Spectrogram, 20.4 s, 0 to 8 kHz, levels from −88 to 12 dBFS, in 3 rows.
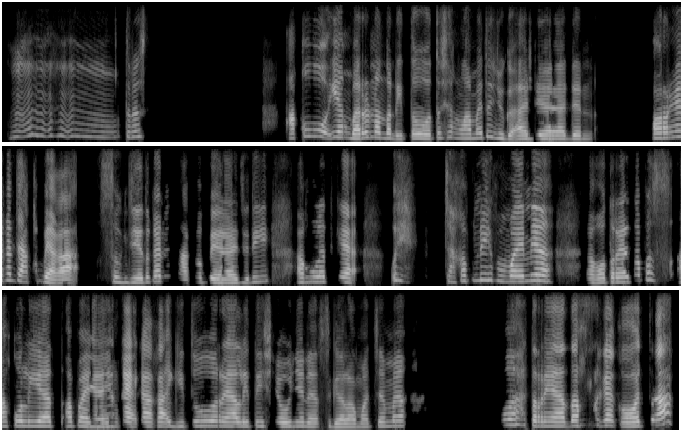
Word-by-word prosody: Mhm 325 +3 -14
mhm 400 0 -15
mhm, 330 -4 -17
terus 330 +2 -8 1.5
Aku, 365 - -1 0.2
yang 310 -1 +1
baru 245 +4 +6
nonton 270 -3 +1
itu, 245 - -5 0.2
terus 280 +1 -8
yang 290 - -11
lama 245 +1 -1
itu 335 - -8
juga 210 -4 -2
ada 225 0 -1 0.3
dan 215 -1 -1 0.7
orangnya 285 +4 +2
kan 370 - 0
cakep 300 +2 -3
ya, 225 - +8
Kak, 220 0 +8 0.3
Sung 275 -2 -5
J - - -16
itu 265 - -6
kan 305 - +2 0.2
cakep 230 +3 -5
ya, 225 - +3 0.2
jadi 225 +5 -6 0.4
aku 255 +1 0
liat 285 0 -2
kayak, 260 -2 +3 0.3
"Wih 355 - -6 0.4
cakep 300 +3 -5
nih 380 0 -2
pemainnya," 310 +2 +4 0.4
lah 235 - -5
kok 245 - +2
ternyata 265 +5 +2
pas 395 -4 -6 0.2
aku 265 +1 -2
liat 265 -1 +3 0.2
apa 260 0 -2
ya, 220 - 0
yang 240 - -8
kayak, 250 -3 +7
Kakak, 250 -1 +4
gitu 245 +2 -10 0.3
reality 245 0 +2
show-nya 245 +1 -2
dan 230 0 0
segala 210 -3 0
macamnya, 250 +5 -3 1.0
wah, 325 +1 -1
ternyata 260 -1 +3 0.2
pakek 300 -1 +2
kocak. 260 - +6
265 Hz, 165 wpm, -22 LUFS, 245-310 Hz, 1.5 s, ya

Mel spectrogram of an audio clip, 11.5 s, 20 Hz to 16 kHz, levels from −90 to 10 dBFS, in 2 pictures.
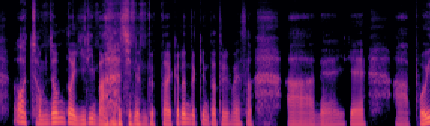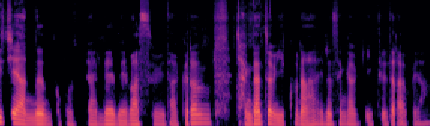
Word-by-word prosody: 어 150 - +4
점점 130 +5 +2
더 135 -2 +7
일이 115 +4 +1
많아지는 100 +1 +2
듯한 100 0 -1
그런 135 -1 +2
느낌도 120 -4 -2
들고 105 +1 -5
해서 100 -1 -6 0.5
아 90 -1 -4
네 85 0 -7
이게 95 -1 -4 0.4
아 85 -1 -10
보이지 140 +7 +5
않는 100 -3 +4
부분 90 - -15 0.2
아 95 -1 -3
네네. 95 -2 +1
맞습니다. 95 -1 -3
'그런 130 +1 0 0.3
장단점이 100 -1 +3
있구나.' 90 +1 -3
이런 105 -2 -2
생각이 105 -2 -8
들더라고요. 110 +2 -6
100 Hz, 310 characters per minute, -29 LUFS, 95-115 Hz, 0.5 s, 더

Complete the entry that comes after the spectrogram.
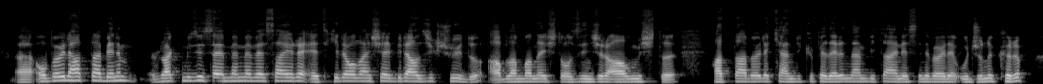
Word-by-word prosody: Aaa, 115 +1 0
o, 145 +1 +1
böyle, 180 +1 +4
hatta, 180 -1 +2
benim 175 -1 0
rock 150 +6 -1
müziği 175 +1 0
sevmeme 165 -1 +1
vs. 160 - -12 0.4
etkili 130 +4 -2
olan 155 -1 +2
şey 150 -1 -1
birazcık 145 -1 +1
şuydu: 140 -6 -3
Ablam, 130 +6 +1
bana, 135 0 +1
işte, 130 0 -3
o 125 - +1
zinciri 130 +1 0
almıştı, 125 -3 +1 0.3
hatta 130 +2 0
böyle, 135 0 0
kendi 130 -2 -3
küpelerinden 135 +1 0
bir 135 -1 -7
tanesini, 130 -1 -1
böyle, 130 +1 +3
ucunu 130 +2 -1
kırıp, 160 +4 +1
135 Hz, 165 wpm, -23 LUFS, 130-155 Hz, 0.4 s, böyle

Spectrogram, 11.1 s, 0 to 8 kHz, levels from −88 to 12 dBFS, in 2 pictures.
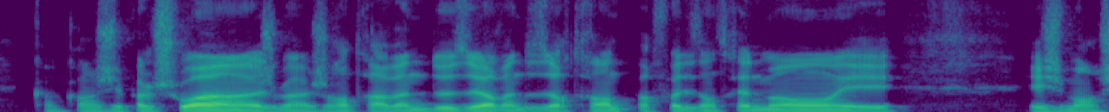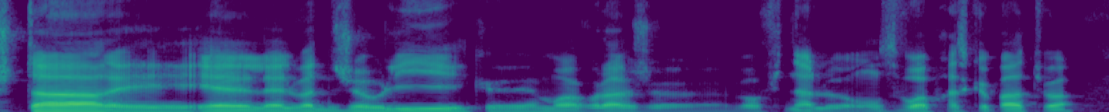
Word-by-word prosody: quand 85 - -14
quand 85 +2 -7
j'ai 85 +1 -5
pas 90 - -3
le - - -3
choix, 105 0 +7
hein, 90 -2 +5
je 80 - -4
me 80 -2 -2
je 80 - -7
rentre 90 0 -4
à 85 - +2
22:00-22:30, 95 +2 0
parfois - - -4
des 85 - -6
entraînements 95 +3 +1
et 85 -3 -1 0.6
et 100 - -2
je 90 -1 -5
mange 80 -2 -5
tard 105 -3 +6
et 80 +1 -3
elle, 95 -2 +2
elle 85 -1 0
va 85 0 -1
déjà 80 +1 -6
au - - -3
lit 95 +1 -2
et 80 - -9
que 75 0 -12
moi, 85 +1 -5
voilà, 85 -2 -3
je 80 0 -16 0.4
bah, - - -12
au - - -16
final 85 -3 -8
on 80 +2 -12
se 75 - -17
voit - - -2
presque - - -10
pas, 105 +1 0
tu - - -11
vois? 100 0 -4
90 Hz, 235 wpm, -23 LUFS, 85-95 Hz, 0.6 s, choix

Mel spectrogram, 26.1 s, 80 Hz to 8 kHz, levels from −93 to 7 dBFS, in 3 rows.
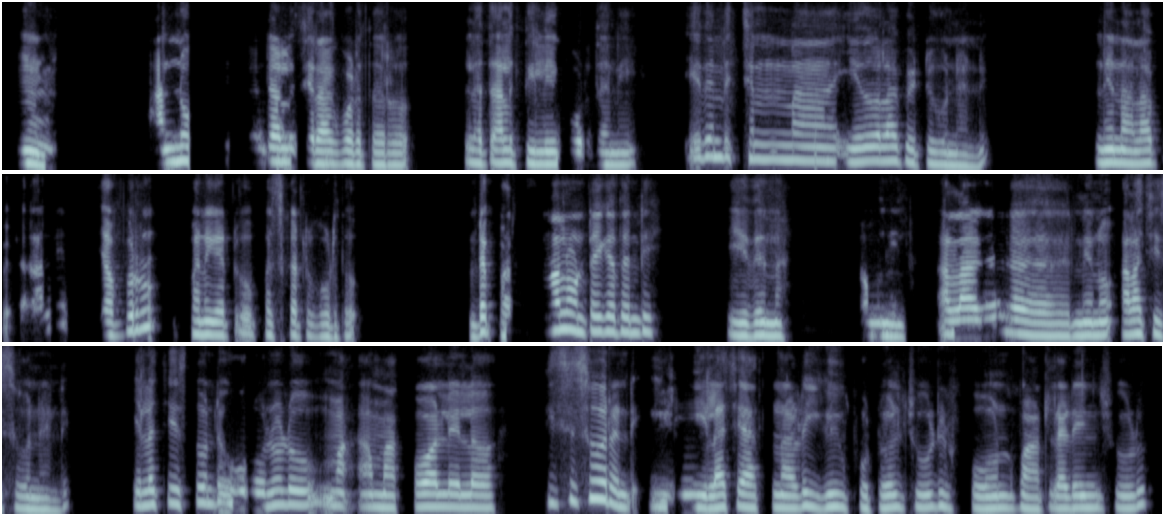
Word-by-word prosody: హ్మ్. 170 -2 +5 0.9
అన్నోఇట్టాంటోళ్ళే 195 - +1
చిరాకు 165 -2 +3
పడతారు, 155 -1 0 0.5
లేతే 170 -1 -1
ఆళ్ళకి 175 -3 +1
తెలియకూడదని. 160 -1 0 0.5
ఏదంటే 250 -1 0
చిన్నా 215 -2 -2 0.4
ఏదోలా 200 +1 +2
పెట్టేవోడినండి. 155 -5 -2 0.9
నేనలా 175 -1 +4
పెట్టెగాలనే, 250 +3 -13 0.3
ఎవ్వరు 225 +10 +1 0.3
పనిగట్టుకు 175 -3 +2
పసికట్టకూడదు. 160 -3 -4 0.9
అంటే, 150 - +5
పర్సనలుంటయి 225 0 +2
గదండి 210 0 +1 0.7
ఏదైనా 165 0 +3 0.6
గమ్ముని. 165 -2 0 0.4
అలాగా 195 +2 +4 0.7
నేను 170 0 +4 0.2
అలా 185 +1 +4
చేసేవోడినండి. 155 -5 -2 0.5
ఇలా 200 +2 +3
చేస్తూ 210 0 -3
ఉంటే 215 - -2 0.2
ఒకొనుడు 200 +2 0 0.3
మా 190 - +1 0.2
ఆహ్, 175 - 0
మా 165 - +3
అక్క 165 - -40
వాళ్ళీళ్ళు 170 -1 +4 0.5
తీసేసేవారండి. 225 - +1 0.2
"ఈడు 85 - -5
ఇలా 165 +1 +5
చేత్తన్నాడు, 170 -1 +1
ఇగో 165 +2 +1
ఈ - - -3
ఫోటోలు 165 +3 0
చూడు, 170 +1 -1
ఈ - - -24
ఫోన్లు 155 0 +1
మాట్లాడింది 160 +2 0
చూడు," 165 +4 -1
175 Hz, 105 wpm, -24 LUFS, 160-200 Hz, 0.9 s, హ్మ్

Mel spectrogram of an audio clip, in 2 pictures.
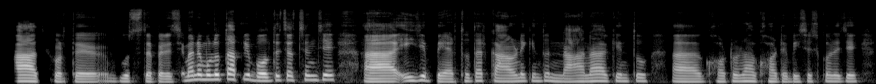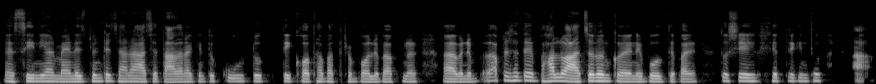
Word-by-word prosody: কাজ 150 -2 +7 0.2
করতে 130 0 -1 0.4
বুঝতে 140 +1 -1
পেরেছি। 125 -1 -1
মানে 215 +3 +6
মূলত 230 0 +7
আপনি 225 0 +1
বলতে 170 +3 +7
চাচ্ছেন 205 +1 +1
যে 220 - +7 0.4
আ - - +7 0.4
এই 175 - +3
যে - - +7
ব্যর্থতার 145 +5 -1
কারণে 140 +2 +2
কিন্তু 160 +1 -3 0.2
নানা 140 +3 +1 0.2
কিন্তু 155 -1 -3 0.4
আ - - +2 0.3
ঘটনা 145 +2 -1 0.2
ঘটে। 135 -1 -2
বিশেষ 135 +2 -6
করে 140 -1 0
যে 140 - +3 0.3
অ্যা 140 - -1
সিনিয়র 145 -1 0
ম্যানেজমেন্টে 135 +3 -1
যারা 135 0 -2
আছে 130 0 -5
তারা 125 +1 0
কিন্তু 135 0 -6
কুটুক্তি 140 -1 -5
কথাবার্তা 130 0 -3
বলে 125 -1 -1
বা - - 0
আপনার 130 0 -6 0.3
আ - - -1
মানে 130 0 -1 0.3
আপনার 190 -2 -4
সাথে 185 0 0 0.2
ভালো 160 +1 +3
আচরণ 155 +3 +4
করে 135 -2 +2
নাই 130 - -1
বলতে 125 -1 -1
পারেন। 125 +1 -3 0.2
তো 160 - -5
সেক্ষেত্রে 155 0 -2
কিন্তু 155 +1 -5 0.4
আ - - -5
140 Hz, 170 wpm, -22 LUFS, 130-155 Hz, 0.4 s, কাজ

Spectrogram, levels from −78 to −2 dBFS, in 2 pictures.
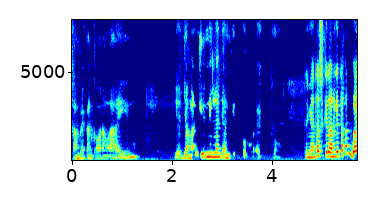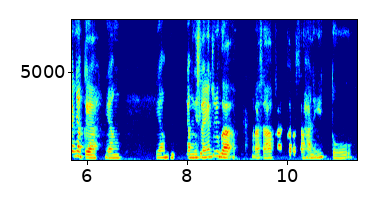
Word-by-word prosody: sampaikan 155 +1 -6
ke - - -16
orang 150 0 -10
lain, 190 -2 -9 1.0
"Ya - - -8
jangan 165 -1 -2
ginilah, 230 +3 +3
jangan 170 -1 -3
gitu," 385 - -15 0.3
gitu. - - -23 0.6
Ternyata 195 +4 +2
sekitar 245 -4 +6
kita 260 - +5
kan 420 -1 +1
banyak 270 -1 +5
ya, 165 - +3 0.2
yang 170 -3 -3 0.8
yang 190 +1 -4 0.4
yang 190 0 +1
istilahnya 200 +2 +4
tuh - - -6
juga 195 -3 +7 0.5
merasakan 175 +1 -2
keresahan 175 -1 -5
itu. 180 -3 -10
190 Hz, 130 wpm, -20 LUFS, 170-225 Hz, 1.0 s, juga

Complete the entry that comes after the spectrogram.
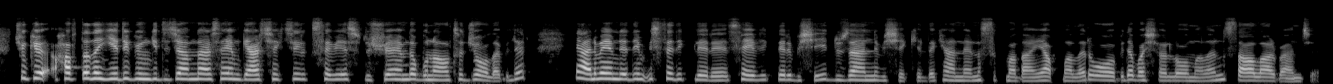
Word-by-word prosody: Çünkü 285 -1 +5
haftada 270 +1 +5
7 255 +1 +4
gün 250 -1 +3
gideceğim 245 +1 +2
derse, 245 +1 +3
hem 250 -2 +2
gerçekçilik 235 +2 +1
seviyesi 235 -1 -2
düşüyor 230 +3 -1
hem 230 0 +1
de 235 -3 0
bunaltıcı 210 +1 -1
olabilir. 190 - -5 0.5
Yani, 255 -3 +6
benim 260 -1 +6
dediğim 245 +1 -1
istedikleri, 225 -7 -3
sevdikleri 215 -1 -3
bir - - -9
şeyi 205 +2 -3
düzenli 200 -1 0
bir 185 - -9
şekilde 170 -1 -6
kendilerini 185 -2 -6
sıkmadan 170 -5 -6
yapmaları 175 +3 -5
o 200 -2 0
hobide 190 +3 -5
başarılı 180 -3 -4
olmalarını 170 +5 -7
sağlar 175 -5 0
bence. 145 0 -7
215 Hz, 150 wpm, -22 LUFS, 185-245 Hz, 0.5 s, Yani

